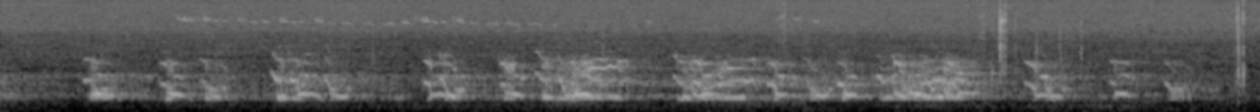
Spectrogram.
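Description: A pack of fox hounds baying in chase, many overlapping yelping calls with no break, the sound of the dogs giving tongue as they run a fox.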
